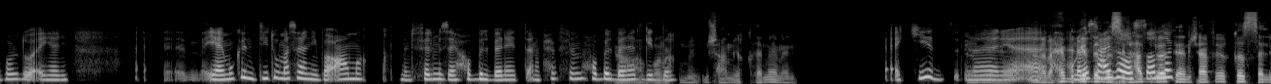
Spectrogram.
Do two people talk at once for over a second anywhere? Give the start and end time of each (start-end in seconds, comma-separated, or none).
9.7-12.0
